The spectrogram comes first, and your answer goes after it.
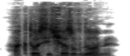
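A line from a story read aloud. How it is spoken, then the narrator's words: Whispered question. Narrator (Russian): Харри шепотом спросил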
